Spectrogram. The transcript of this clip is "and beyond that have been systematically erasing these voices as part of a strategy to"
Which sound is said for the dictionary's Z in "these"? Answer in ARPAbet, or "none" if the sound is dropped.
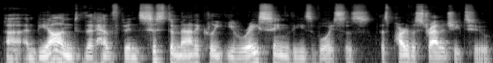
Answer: Z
